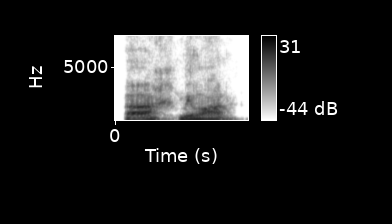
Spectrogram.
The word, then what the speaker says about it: Milan: Is it Milan or is it Milan? What's it going to be? Good morning. Good morning. Is it Milan or Milan? How do you pronounce it? Milan is good.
